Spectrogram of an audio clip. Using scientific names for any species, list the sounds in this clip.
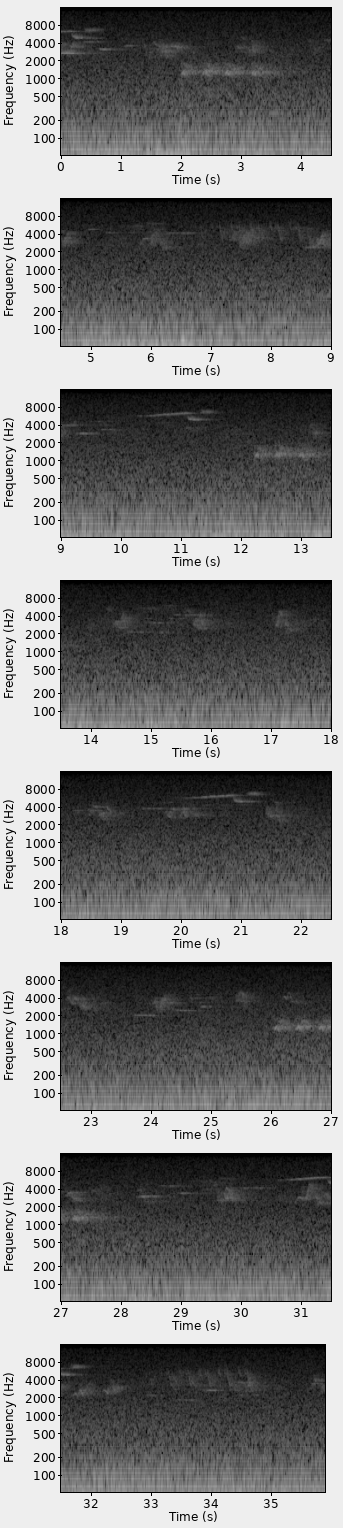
Setophaga virens, Catharus guttatus, Vireo olivaceus, Corvus brachyrhynchos, Seiurus aurocapilla, Piranga olivacea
